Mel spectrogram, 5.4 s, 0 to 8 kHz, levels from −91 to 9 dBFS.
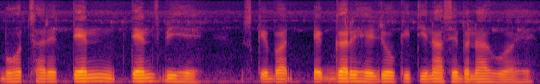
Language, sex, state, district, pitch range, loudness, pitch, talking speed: Hindi, male, Arunachal Pradesh, Papum Pare, 100-110 Hz, -20 LUFS, 105 Hz, 200 wpm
